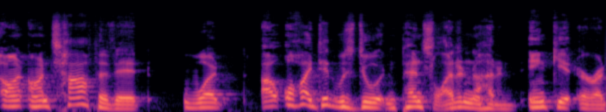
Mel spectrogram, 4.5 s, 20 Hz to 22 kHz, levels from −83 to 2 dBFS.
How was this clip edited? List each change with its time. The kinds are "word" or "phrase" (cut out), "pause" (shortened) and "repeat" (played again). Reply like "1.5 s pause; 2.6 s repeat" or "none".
none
